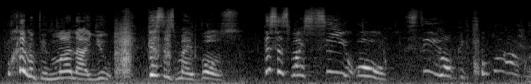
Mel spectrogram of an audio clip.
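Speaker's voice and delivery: high, loud frantic rebuke; wife shrieking at husband about her boss; frantic scolding. Acted. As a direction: shriek it, rising in panic.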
